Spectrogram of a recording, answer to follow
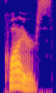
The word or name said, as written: choirs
